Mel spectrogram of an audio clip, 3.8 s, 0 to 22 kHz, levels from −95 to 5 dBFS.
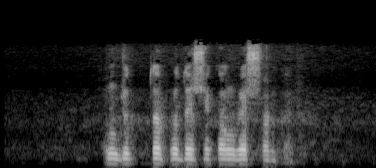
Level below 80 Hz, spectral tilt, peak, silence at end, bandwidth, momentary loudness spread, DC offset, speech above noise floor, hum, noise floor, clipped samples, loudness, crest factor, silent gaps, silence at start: -72 dBFS; -2 dB/octave; -8 dBFS; 0.85 s; 8.4 kHz; 15 LU; under 0.1%; 46 dB; none; -71 dBFS; under 0.1%; -24 LUFS; 20 dB; none; 1.05 s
